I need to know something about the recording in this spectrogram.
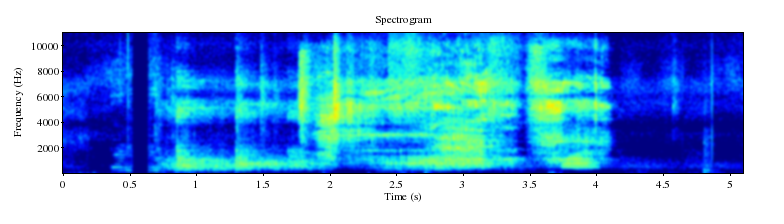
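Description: A large beast growls loudly up close.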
